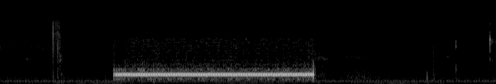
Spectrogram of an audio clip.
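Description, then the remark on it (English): A phone line rings out: one steady two-second ringback tone, loud, followed by quiet with no pickup and no voices. “Niggas ain't answering the phone.”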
